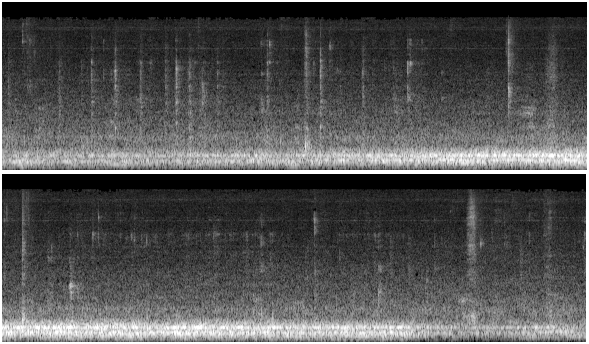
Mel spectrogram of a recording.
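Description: A young woman chews food wetly, close up.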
